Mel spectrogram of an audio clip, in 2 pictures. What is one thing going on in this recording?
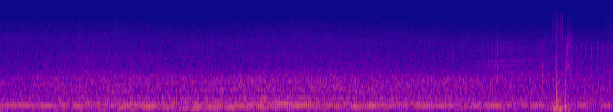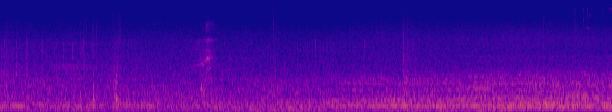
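Small footsteps tap on wooden boards.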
